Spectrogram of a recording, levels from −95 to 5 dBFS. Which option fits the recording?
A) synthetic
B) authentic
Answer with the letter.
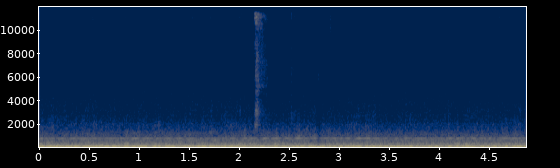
B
